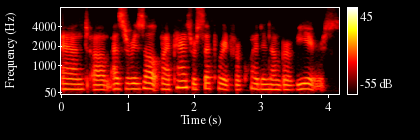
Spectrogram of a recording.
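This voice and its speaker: A woman speaks at a medium pitch with a Hawaiian accent. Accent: American, Hawaii-raised. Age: 70s. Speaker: peace activist. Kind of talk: personal testimony with slides.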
